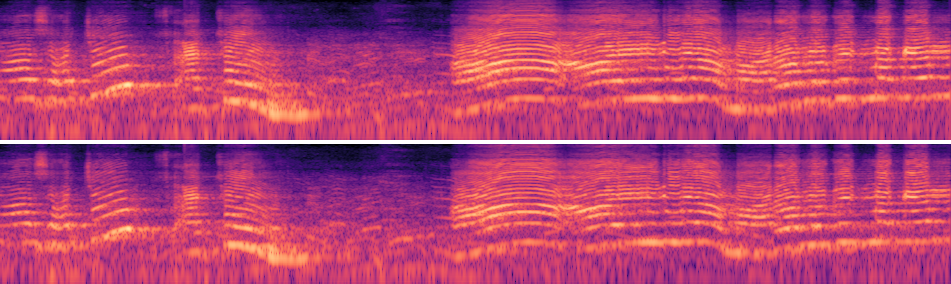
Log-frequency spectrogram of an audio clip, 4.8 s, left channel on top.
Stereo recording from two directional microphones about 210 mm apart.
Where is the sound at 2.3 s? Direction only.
15° left (ahead or behind).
